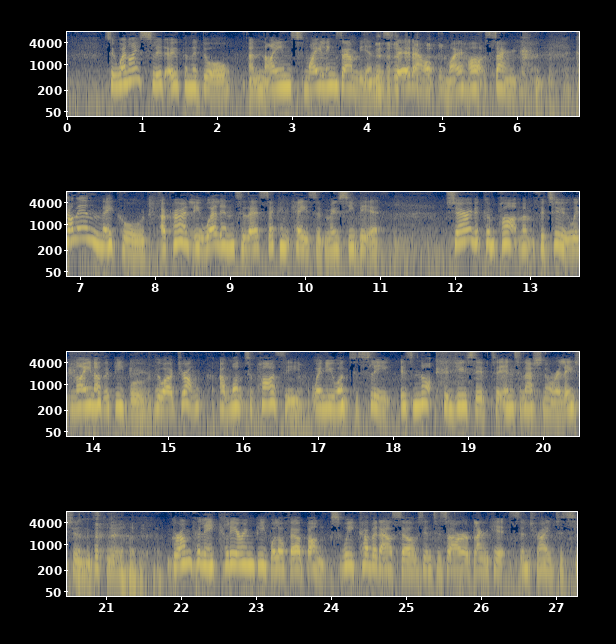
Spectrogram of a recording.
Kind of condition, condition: setting, live audience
